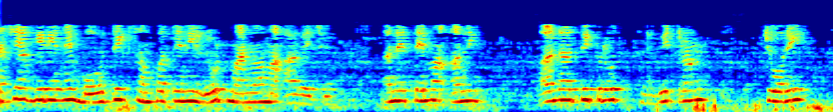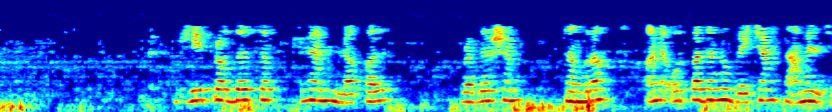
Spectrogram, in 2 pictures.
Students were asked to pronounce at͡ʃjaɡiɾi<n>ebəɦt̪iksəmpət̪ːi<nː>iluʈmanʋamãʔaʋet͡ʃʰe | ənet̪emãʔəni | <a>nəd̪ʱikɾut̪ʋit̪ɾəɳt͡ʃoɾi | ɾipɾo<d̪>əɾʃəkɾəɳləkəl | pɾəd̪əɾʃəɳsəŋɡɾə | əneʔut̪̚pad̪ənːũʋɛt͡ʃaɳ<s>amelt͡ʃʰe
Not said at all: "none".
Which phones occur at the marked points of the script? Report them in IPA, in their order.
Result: n, n, ə, d̪, s

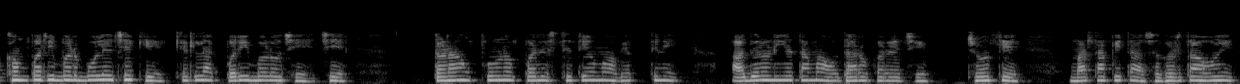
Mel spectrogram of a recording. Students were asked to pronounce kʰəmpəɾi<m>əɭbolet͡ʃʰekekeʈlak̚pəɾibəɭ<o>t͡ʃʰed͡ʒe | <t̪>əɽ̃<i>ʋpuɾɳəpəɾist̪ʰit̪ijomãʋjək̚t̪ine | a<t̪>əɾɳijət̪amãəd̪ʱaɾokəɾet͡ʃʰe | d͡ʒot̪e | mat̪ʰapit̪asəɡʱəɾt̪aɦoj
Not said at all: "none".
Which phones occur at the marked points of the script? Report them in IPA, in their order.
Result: b, o, t̪, a, d̪

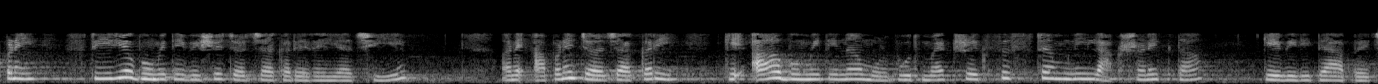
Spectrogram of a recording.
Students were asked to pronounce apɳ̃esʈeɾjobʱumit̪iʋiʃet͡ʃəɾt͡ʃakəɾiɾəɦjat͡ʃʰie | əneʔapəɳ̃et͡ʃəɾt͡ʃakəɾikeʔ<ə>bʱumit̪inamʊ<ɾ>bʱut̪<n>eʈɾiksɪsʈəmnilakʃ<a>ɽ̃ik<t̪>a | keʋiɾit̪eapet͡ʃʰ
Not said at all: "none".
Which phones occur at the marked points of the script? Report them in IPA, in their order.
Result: a, ɭ, m, ə, t̪

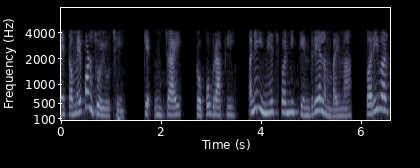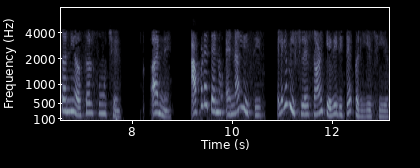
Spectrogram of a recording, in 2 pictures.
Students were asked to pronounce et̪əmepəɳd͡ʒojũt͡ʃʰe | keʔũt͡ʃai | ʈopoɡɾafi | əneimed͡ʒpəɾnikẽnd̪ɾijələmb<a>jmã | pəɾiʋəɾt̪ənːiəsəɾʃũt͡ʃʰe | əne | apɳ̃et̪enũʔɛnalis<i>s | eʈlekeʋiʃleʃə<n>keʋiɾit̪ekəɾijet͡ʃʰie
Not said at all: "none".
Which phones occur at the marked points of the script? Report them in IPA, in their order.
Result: a, i, ɳ

